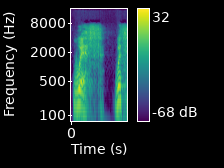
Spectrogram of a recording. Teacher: give me a good th here instead of pronouncing an F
